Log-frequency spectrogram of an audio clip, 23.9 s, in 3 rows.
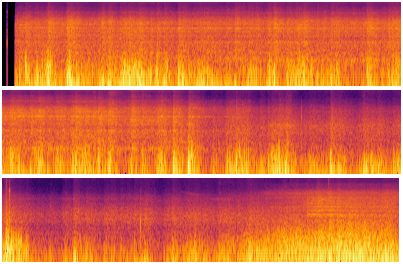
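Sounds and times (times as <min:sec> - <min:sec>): train high whine: 0:00.3 - 0:23.9
train wheels clattering over rails: 0:00.3 - 0:23.9
wind buffeting microphone: 0:00.3 - 0:23.9.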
